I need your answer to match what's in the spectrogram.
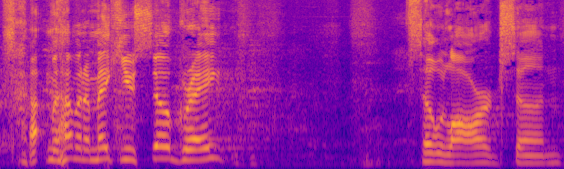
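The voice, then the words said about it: Put-on Southern accent. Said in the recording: “God's got a southern accent apparently today”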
